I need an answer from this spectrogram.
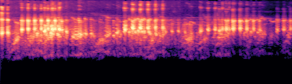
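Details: Edible frogs croaking: a dense, continuous chorus of rapid, rattling, nasal pulses running without pause throughout, several callers overlapping.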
